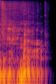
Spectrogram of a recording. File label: Zombie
